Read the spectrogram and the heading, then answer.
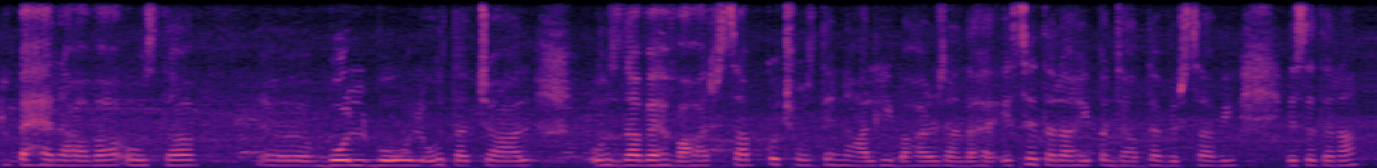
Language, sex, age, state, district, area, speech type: Punjabi, female, 18-30, Punjab, Muktsar, urban, spontaneous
